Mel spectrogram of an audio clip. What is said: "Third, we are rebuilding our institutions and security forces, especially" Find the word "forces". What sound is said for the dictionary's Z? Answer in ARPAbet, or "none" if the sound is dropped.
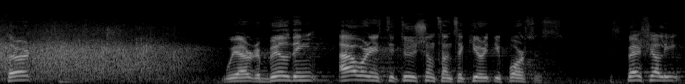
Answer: S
